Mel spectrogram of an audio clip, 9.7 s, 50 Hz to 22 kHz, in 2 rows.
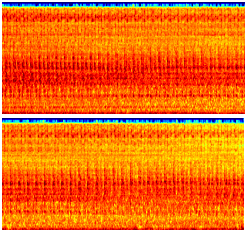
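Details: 2005 BMW 325i M56 six-cylinder idling with a fast, busy metallic rattle over the steady idle hum.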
